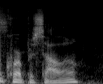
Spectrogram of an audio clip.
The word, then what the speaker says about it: Korpisalo: It's just Merzlikins? What is it? – Jonas Korpisalo and Elvis Merzlikins. – It's Korpisalo and it's Merzlikins. – I knew Korpisalo.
